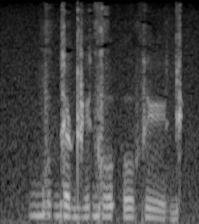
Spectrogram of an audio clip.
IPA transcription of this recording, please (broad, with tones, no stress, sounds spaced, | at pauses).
b u˦ ɡ ø˧ ɖʱ y˦ ɡ uː˧ ʔ uː˧ k yː˨ ɡ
